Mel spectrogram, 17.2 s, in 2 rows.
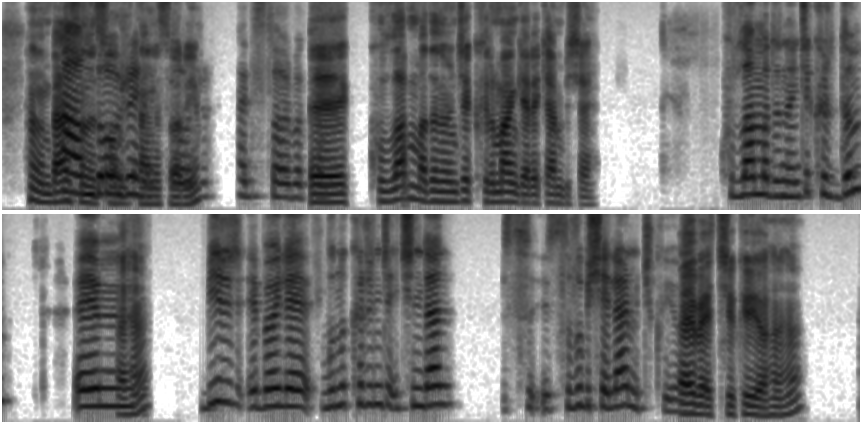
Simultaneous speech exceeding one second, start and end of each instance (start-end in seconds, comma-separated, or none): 0.6-2.0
